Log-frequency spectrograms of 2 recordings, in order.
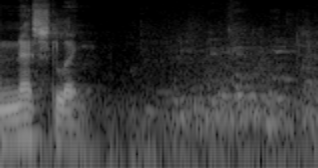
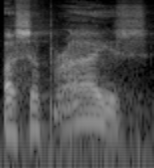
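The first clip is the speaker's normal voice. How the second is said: murmuring; 6 dB quieter, slower than usual. A narrator's reading. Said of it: "Albert murmured".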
